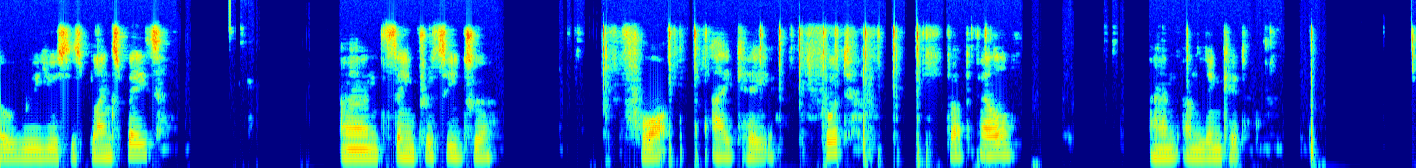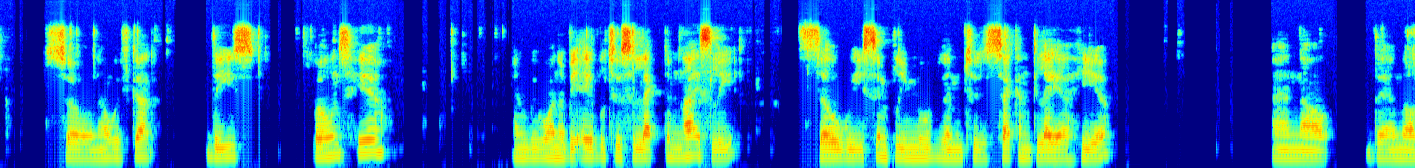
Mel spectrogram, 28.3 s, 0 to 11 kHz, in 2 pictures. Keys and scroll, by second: 6.4 shift+i, 6.6 shift+k, 8.1 shift+f, 9.1 shift+l, 9.4 Return, 14.8 Tab.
